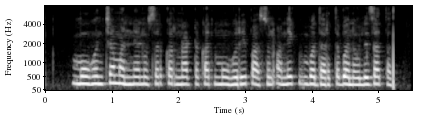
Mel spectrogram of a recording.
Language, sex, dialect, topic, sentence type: Marathi, female, Standard Marathi, agriculture, statement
